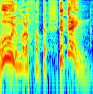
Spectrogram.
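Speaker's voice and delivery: loud throaty foreman exasperation; guttural. Acted. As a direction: curse gutturally at a clueless worker. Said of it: "Like guttural".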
